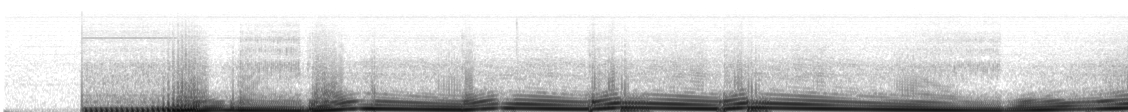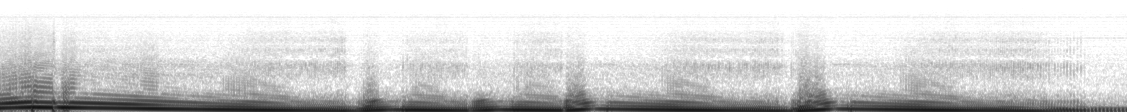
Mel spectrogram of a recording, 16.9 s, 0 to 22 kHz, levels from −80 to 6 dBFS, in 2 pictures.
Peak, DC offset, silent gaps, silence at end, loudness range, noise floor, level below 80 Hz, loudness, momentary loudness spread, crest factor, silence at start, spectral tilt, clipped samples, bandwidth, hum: 0 dBFS; under 0.1%; none; 0.05 s; 2 LU; -57 dBFS; -14 dBFS; -9 LUFS; 5 LU; 8 dB; 0.6 s; -12.5 dB/octave; 0.4%; 2.3 kHz; none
